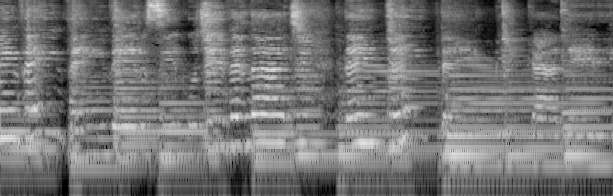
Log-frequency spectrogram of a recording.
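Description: A song with strummed acoustic guitar and a voice singing a cheerful circus tune.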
